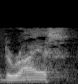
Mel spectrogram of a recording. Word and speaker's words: Darius: some people pronounce that Darius, some pronounce it Darius, and I find myself pronouncing it both ways as I read through here.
